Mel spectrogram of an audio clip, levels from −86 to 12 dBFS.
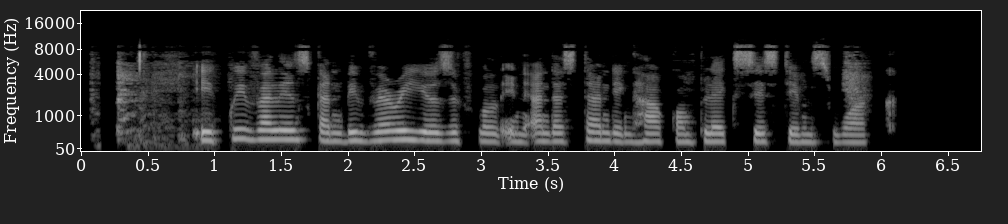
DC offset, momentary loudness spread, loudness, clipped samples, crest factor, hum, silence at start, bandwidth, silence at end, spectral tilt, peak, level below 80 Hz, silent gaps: under 0.1%; 8 LU; -28 LUFS; under 0.1%; 28 dB; none; 0.05 s; 9.6 kHz; 0.65 s; -2.5 dB/octave; -2 dBFS; -74 dBFS; 0.16-0.25 s, 3.73-3.77 s, 4.38-4.43 s, 5.94-6.03 s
